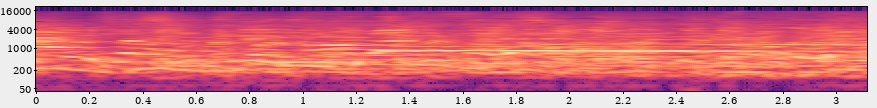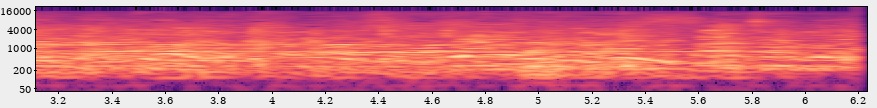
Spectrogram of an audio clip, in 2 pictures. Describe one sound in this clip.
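A woman shouts out with excitement close by.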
